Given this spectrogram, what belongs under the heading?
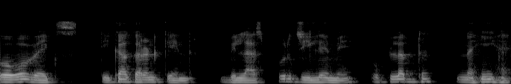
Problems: none marked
